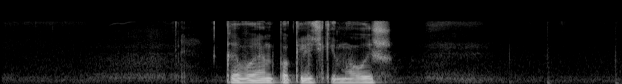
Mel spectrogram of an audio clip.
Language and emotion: Russian, neutral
